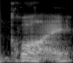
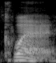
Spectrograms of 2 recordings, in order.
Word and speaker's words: Kwai: Another inaccuracy is the pronunciation of the name Kwai in English, when it's actually pronounced Kwai in Thai.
